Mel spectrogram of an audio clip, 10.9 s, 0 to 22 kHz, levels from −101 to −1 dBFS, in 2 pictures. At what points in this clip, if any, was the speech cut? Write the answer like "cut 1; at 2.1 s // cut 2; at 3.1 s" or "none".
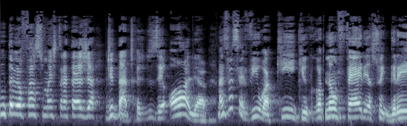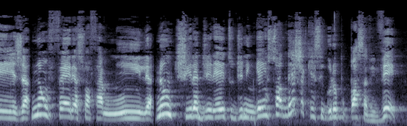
cut 1; at 4.3 s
